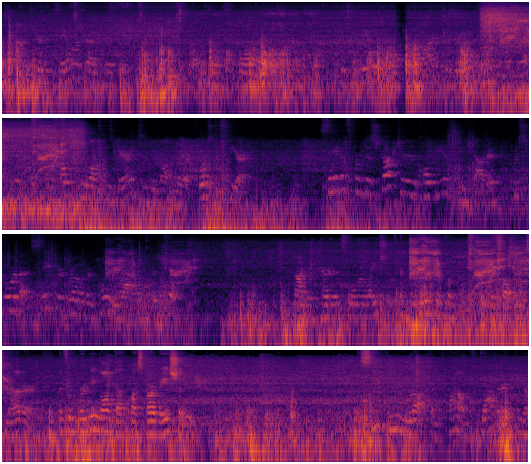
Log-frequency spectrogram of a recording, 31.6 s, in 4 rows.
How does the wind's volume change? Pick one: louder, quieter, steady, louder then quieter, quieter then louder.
quieter then louder.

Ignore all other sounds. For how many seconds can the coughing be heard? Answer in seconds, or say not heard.
5 s.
